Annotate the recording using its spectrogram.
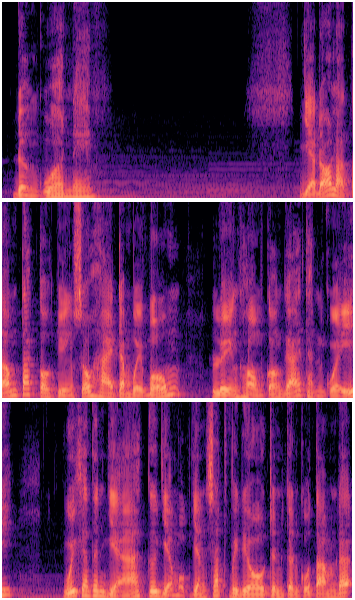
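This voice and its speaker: A man with a Southern Vietnamese accent, hosting a channel and narrating ghost stories in a dramatic, expressive way. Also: mid-range voice. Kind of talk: storytelling narration.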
